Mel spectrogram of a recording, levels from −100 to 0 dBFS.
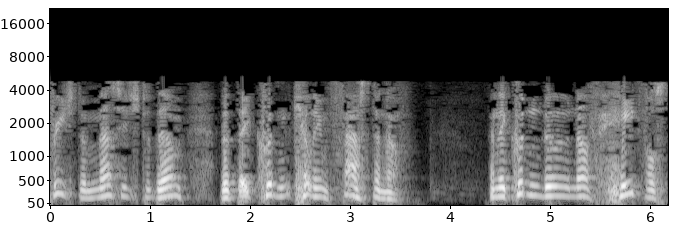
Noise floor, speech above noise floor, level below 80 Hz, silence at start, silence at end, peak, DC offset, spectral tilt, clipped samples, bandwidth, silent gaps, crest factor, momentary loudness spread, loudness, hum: -58 dBFS; 43 dB; -44 dBFS; 0 s; 0.05 s; 0 dBFS; under 0.1%; -9.5 dB/octave; under 0.1%; 5 kHz; none; 14 dB; 8 LU; -15 LUFS; none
